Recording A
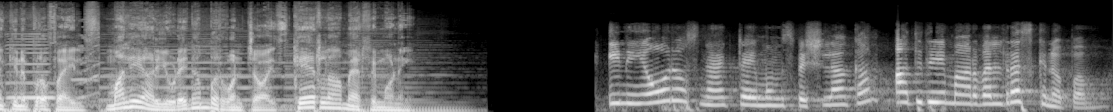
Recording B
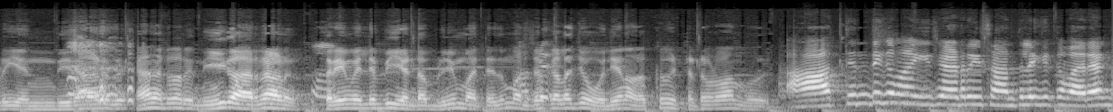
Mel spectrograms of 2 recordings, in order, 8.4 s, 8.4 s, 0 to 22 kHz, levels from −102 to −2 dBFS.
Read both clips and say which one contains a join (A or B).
B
